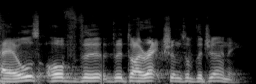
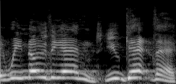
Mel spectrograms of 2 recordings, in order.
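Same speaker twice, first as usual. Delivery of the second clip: high, ringing encouragement; preacher calling out hope to the wanderers; encouraging call; 10 semitones higher, 4 dB louder than usual. Acted. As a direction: cheer them on toward the finish. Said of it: "We'd say".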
